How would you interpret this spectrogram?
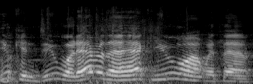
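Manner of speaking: high, loud shopping-channel hype; QVC host. Acted. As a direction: push the big finish like a TV salesman. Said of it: "doing a Q V C show for shovels".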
